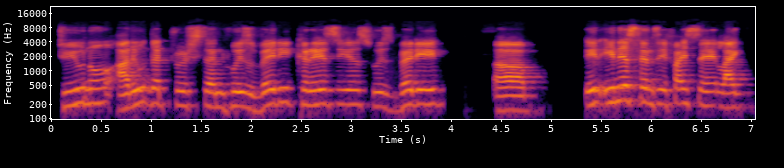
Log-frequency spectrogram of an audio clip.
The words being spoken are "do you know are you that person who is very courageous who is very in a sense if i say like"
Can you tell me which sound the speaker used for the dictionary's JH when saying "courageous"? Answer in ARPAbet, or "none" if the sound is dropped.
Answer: Z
